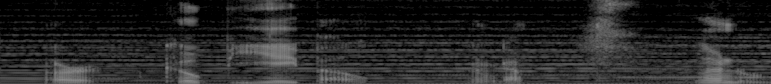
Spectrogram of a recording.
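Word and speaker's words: Copiapó: Copiaco. Or Copiapo. There we go. Learn to read, maybe I'd be able to pronounce better.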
